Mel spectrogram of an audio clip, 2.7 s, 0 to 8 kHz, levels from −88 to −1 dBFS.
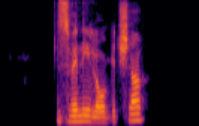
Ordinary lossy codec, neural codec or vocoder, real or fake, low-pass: none; codec, 16 kHz, 2 kbps, FreqCodec, larger model; fake; none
